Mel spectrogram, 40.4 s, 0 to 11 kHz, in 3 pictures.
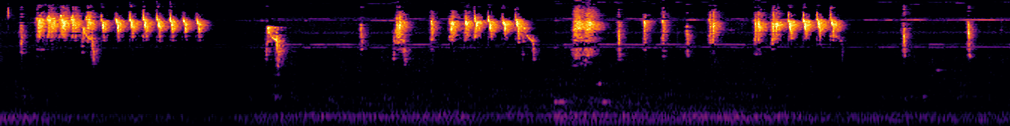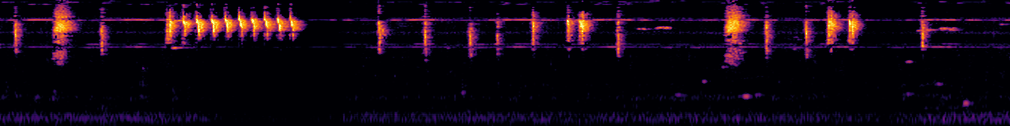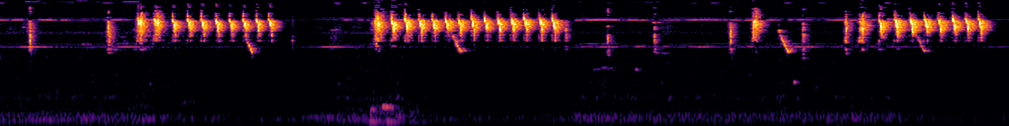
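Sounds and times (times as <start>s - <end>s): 
rambatan bird calling: 0.0s - 2.8s, 3.5s - 3.9s, 4.8s - 11.3s, 12.9s - 15.0s, 19.1s - 25.0s, 28.3s - 30.8s, 31.5s - 35.8s, 36.6s - 40.2s.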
